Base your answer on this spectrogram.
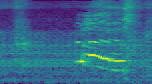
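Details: Fox eating a night snack while a woman talks to it in Russian; one brief high whining squeal that slides downward, heard over quiet room background.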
